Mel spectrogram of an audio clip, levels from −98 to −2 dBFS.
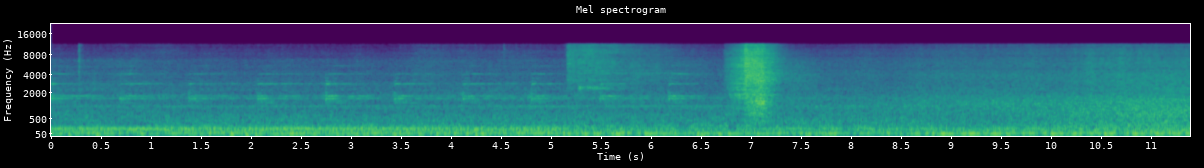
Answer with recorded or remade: remade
